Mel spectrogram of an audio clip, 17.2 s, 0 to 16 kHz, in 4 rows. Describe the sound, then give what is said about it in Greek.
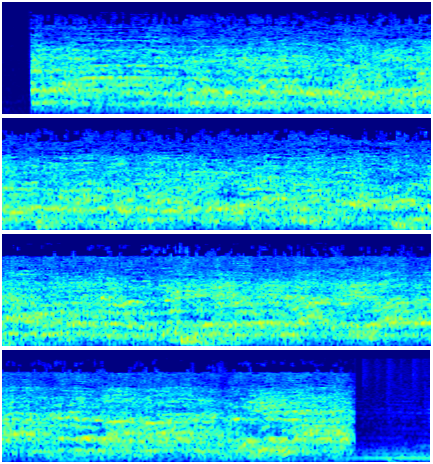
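A large crowd boos and jeers a 28-year-old man as he is brought to court, shouting continuously in a dense, loud roar of overlapping angry voices, sustained for about sixteen seconds before cutting off abruptly. “Πάμε καταρχήν να ακούσουμε τις αποδοκιμασίες κατά την προσαγωγή του στα δικαστήρια.”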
